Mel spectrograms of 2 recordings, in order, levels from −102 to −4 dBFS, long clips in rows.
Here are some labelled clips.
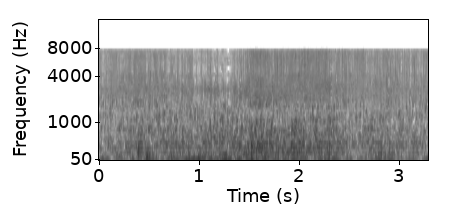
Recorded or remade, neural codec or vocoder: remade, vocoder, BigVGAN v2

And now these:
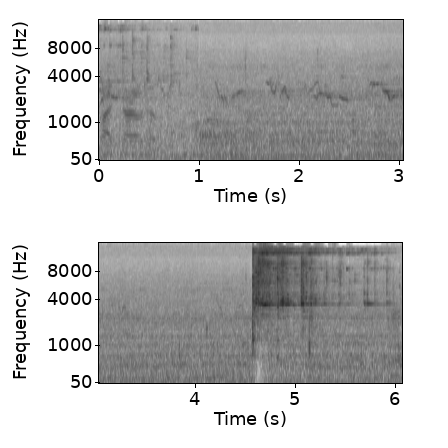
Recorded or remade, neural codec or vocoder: recorded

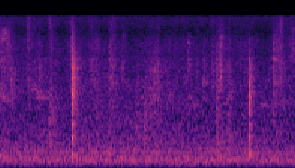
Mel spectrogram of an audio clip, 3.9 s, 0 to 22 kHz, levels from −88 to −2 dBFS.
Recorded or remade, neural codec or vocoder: recorded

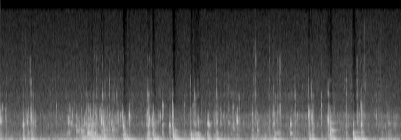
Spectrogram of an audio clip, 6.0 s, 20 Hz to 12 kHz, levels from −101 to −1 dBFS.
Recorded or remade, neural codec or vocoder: recorded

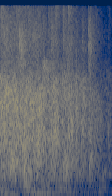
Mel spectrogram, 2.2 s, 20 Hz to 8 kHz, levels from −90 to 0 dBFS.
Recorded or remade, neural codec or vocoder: recorded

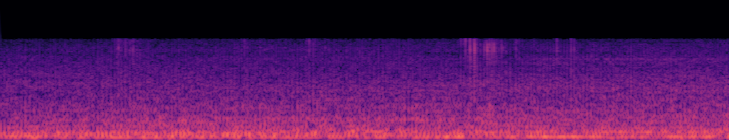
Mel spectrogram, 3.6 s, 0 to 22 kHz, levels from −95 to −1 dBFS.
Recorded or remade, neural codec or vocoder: remade, vocoder, BigVGAN v2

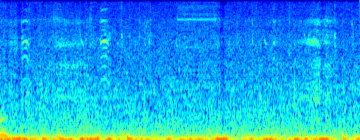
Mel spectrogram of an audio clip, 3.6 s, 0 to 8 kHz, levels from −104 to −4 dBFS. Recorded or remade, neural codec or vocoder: remade, vocoder, BigVGAN v2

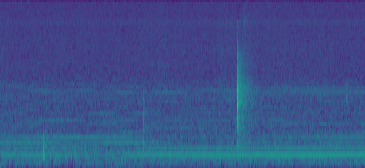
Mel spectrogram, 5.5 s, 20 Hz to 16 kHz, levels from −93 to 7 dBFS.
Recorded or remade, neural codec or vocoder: recorded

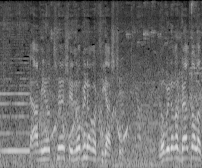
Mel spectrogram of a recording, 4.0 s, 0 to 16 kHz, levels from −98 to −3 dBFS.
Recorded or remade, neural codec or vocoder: recorded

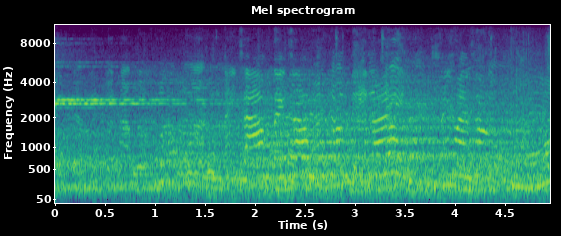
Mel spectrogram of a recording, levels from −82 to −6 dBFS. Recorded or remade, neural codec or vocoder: recorded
